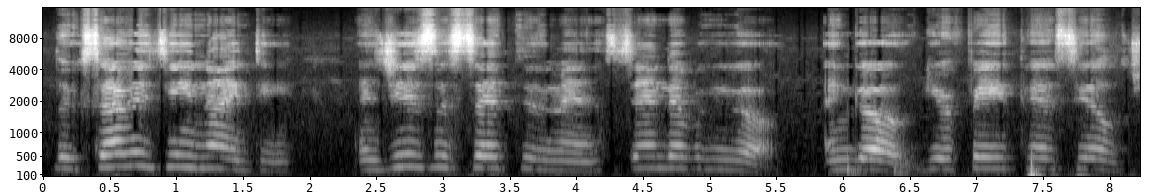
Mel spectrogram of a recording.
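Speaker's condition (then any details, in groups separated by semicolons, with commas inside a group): Multiple sclerosis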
